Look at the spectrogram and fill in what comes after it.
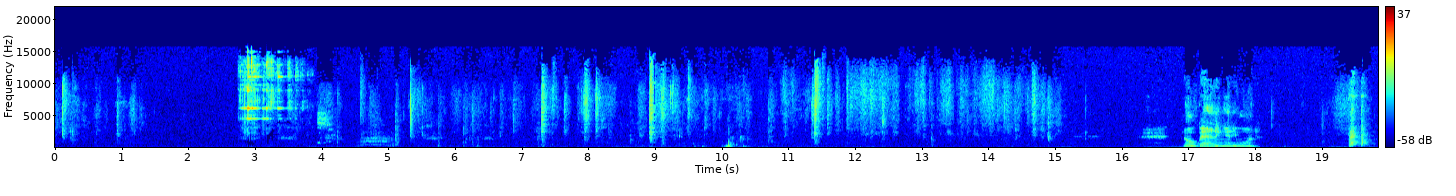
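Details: Mother cat Gamora, with her five kittens born April 14, calling the babysitter to come in on the morning of 6 June 2018; one loud, harmonic meow near the end among scattered clicks, rustles and soft household noise.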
